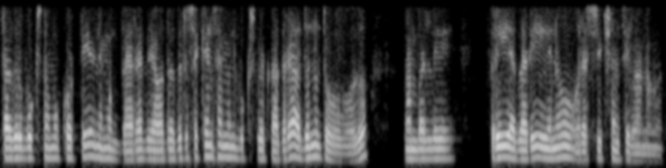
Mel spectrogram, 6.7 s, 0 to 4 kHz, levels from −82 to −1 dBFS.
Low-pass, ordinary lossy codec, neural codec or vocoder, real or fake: 3.6 kHz; none; none; real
